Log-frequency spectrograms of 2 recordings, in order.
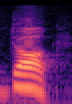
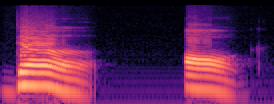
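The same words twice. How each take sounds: First: Said in the usual way. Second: "D. Og" split into "duh", pause, "og"; sounding out. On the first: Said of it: "One syllable word". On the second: Shown as a demonstration. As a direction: break dog into "D" sound and "Og" ending. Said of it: "What is the sound?".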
